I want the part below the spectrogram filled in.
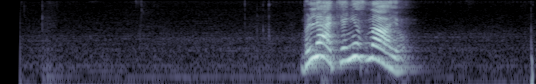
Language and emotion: Russian, angry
